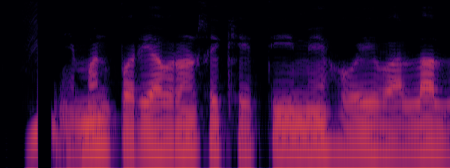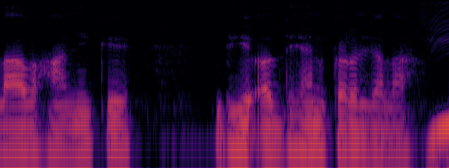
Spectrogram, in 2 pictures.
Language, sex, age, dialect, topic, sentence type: Bhojpuri, male, 18-24, Western, agriculture, statement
